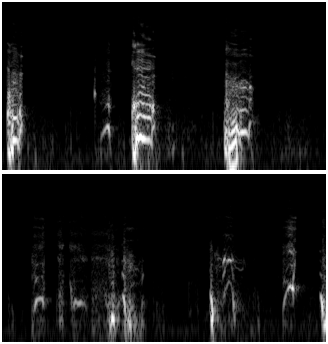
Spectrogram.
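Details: Barking cough, with the person trying not to choke, on one of their rough days.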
